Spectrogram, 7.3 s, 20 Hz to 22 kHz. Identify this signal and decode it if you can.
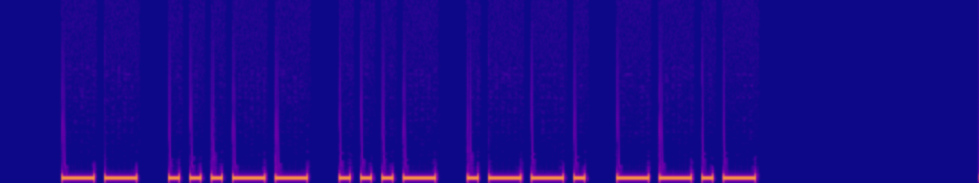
Morse code, heard as a keyed tone, about 15 wpm, 700 Hz. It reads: M3VPQ
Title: DXCC-100 Call Signs - 5 Characters - Repeated 3x - 15wpm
